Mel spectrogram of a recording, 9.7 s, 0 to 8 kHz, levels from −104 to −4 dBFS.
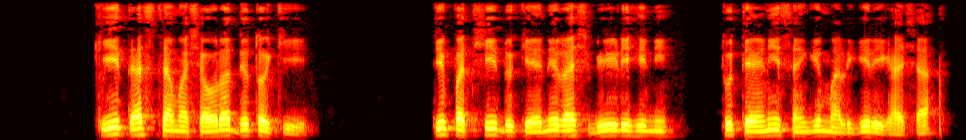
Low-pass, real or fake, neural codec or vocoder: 7.2 kHz; real; none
